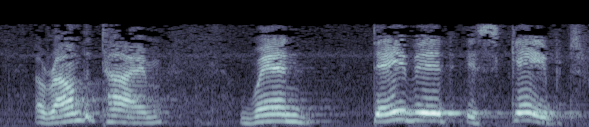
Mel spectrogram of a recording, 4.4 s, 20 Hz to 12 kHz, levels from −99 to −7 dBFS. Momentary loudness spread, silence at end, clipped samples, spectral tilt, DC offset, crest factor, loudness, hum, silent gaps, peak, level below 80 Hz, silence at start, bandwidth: 13 LU; 0 s; under 0.1%; -5 dB/octave; under 0.1%; 16 dB; -27 LUFS; none; none; -12 dBFS; -70 dBFS; 0.25 s; 6.4 kHz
